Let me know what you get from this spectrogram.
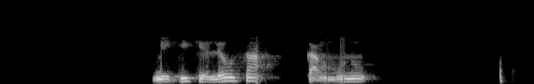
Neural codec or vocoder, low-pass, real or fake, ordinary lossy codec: none; 3.6 kHz; real; Opus, 32 kbps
